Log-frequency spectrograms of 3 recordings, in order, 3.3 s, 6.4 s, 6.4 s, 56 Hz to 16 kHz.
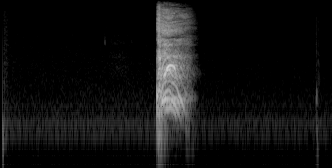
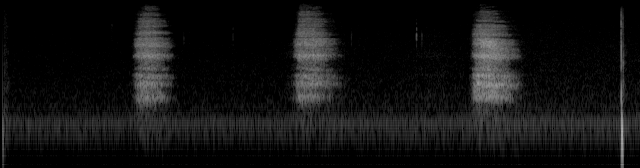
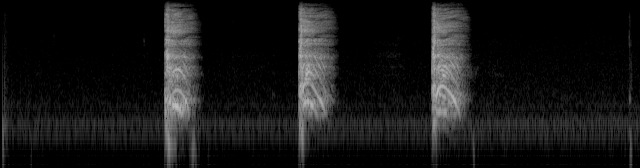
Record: {"cough_length": "3.3 s", "cough_amplitude": 10465, "cough_signal_mean_std_ratio": 0.22, "exhalation_length": "6.4 s", "exhalation_amplitude": 1673, "exhalation_signal_mean_std_ratio": 0.32, "three_cough_length": "6.4 s", "three_cough_amplitude": 8205, "three_cough_signal_mean_std_ratio": 0.28, "survey_phase": "beta (2021-08-13 to 2022-03-07)", "age": "65+", "gender": "Male", "wearing_mask": "No", "symptom_none": true, "smoker_status": "Never smoked", "respiratory_condition_asthma": false, "respiratory_condition_other": false, "recruitment_source": "REACT", "submission_delay": "6 days", "covid_test_result": "Negative", "covid_test_method": "RT-qPCR"}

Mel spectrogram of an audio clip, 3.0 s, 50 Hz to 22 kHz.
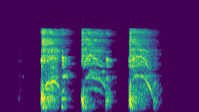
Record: {"three_cough_length": "3.0 s", "three_cough_amplitude": 27211, "three_cough_signal_mean_std_ratio": 0.47, "survey_phase": "beta (2021-08-13 to 2022-03-07)", "age": "18-44", "gender": "Male", "wearing_mask": "No", "symptom_cough_any": true, "symptom_fever_high_temperature": true, "symptom_headache": true, "symptom_change_to_sense_of_smell_or_taste": true, "symptom_onset": "2 days", "smoker_status": "Never smoked", "respiratory_condition_asthma": false, "respiratory_condition_other": false, "recruitment_source": "Test and Trace", "submission_delay": "1 day", "covid_test_result": "Positive", "covid_test_method": "RT-qPCR"}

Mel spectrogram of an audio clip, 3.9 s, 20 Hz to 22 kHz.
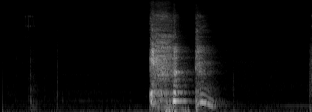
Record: {"cough_length": "3.9 s", "cough_amplitude": 8668, "cough_signal_mean_std_ratio": 0.28, "survey_phase": "beta (2021-08-13 to 2022-03-07)", "age": "65+", "gender": "Female", "wearing_mask": "No", "symptom_none": true, "smoker_status": "Never smoked", "respiratory_condition_asthma": false, "respiratory_condition_other": false, "recruitment_source": "REACT", "submission_delay": "1 day", "covid_test_result": "Negative", "covid_test_method": "RT-qPCR", "influenza_a_test_result": "Negative", "influenza_b_test_result": "Negative"}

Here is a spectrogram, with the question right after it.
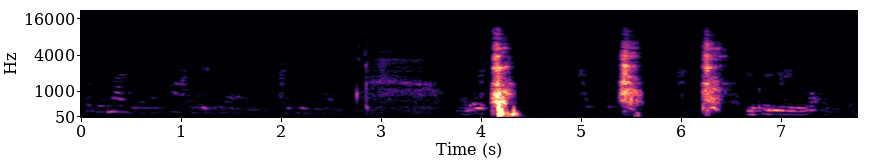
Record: {"exhalation_length": "7.8 s", "exhalation_amplitude": 26719, "exhalation_signal_mean_std_ratio": 0.22, "survey_phase": "beta (2021-08-13 to 2022-03-07)", "age": "45-64", "gender": "Female", "wearing_mask": "No", "symptom_headache": true, "smoker_status": "Current smoker (11 or more cigarettes per day)", "respiratory_condition_asthma": false, "respiratory_condition_other": false, "recruitment_source": "REACT", "submission_delay": "2 days", "covid_test_result": "Negative", "covid_test_method": "RT-qPCR", "influenza_a_test_result": "Unknown/Void", "influenza_b_test_result": "Unknown/Void"}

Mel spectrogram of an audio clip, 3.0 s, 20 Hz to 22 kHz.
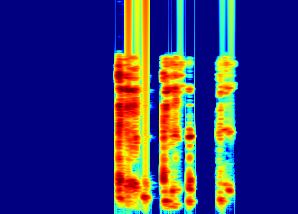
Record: {"cough_length": "3.0 s", "cough_amplitude": 30121, "cough_signal_mean_std_ratio": 0.31, "survey_phase": "beta (2021-08-13 to 2022-03-07)", "age": "18-44", "gender": "Female", "wearing_mask": "No", "symptom_runny_or_blocked_nose": true, "symptom_onset": "8 days", "smoker_status": "Never smoked", "respiratory_condition_asthma": true, "respiratory_condition_other": false, "recruitment_source": "REACT", "submission_delay": "1 day", "covid_test_result": "Negative", "covid_test_method": "RT-qPCR"}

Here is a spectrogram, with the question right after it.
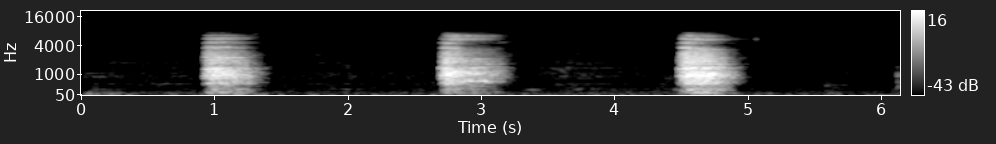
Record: {"exhalation_length": "6.1 s", "exhalation_amplitude": 32213, "exhalation_signal_mean_std_ratio": 0.33, "survey_phase": "beta (2021-08-13 to 2022-03-07)", "age": "45-64", "gender": "Male", "wearing_mask": "No", "symptom_none": true, "smoker_status": "Never smoked", "respiratory_condition_asthma": false, "respiratory_condition_other": false, "recruitment_source": "REACT", "submission_delay": "4 days", "covid_test_result": "Negative", "covid_test_method": "RT-qPCR"}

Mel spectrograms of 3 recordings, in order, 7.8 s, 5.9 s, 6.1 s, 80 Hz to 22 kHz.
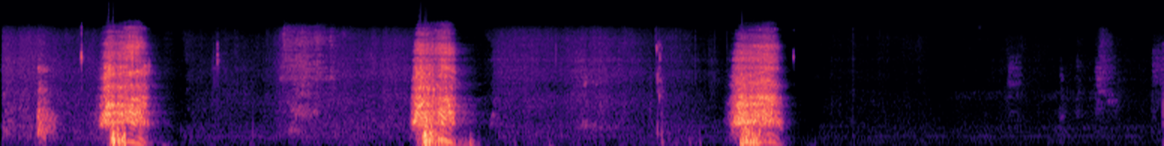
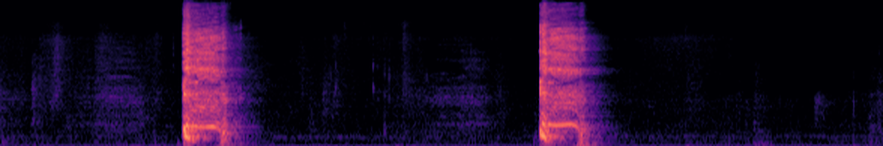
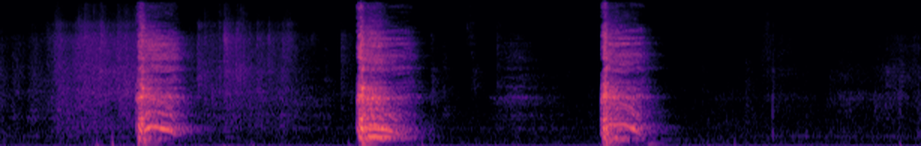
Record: {"exhalation_length": "7.8 s", "exhalation_amplitude": 32767, "exhalation_signal_mean_std_ratio": 0.28, "cough_length": "5.9 s", "cough_amplitude": 28685, "cough_signal_mean_std_ratio": 0.24, "three_cough_length": "6.1 s", "three_cough_amplitude": 10135, "three_cough_signal_mean_std_ratio": 0.31, "survey_phase": "alpha (2021-03-01 to 2021-08-12)", "age": "65+", "gender": "Male", "wearing_mask": "No", "symptom_cough_any": true, "symptom_fever_high_temperature": true, "symptom_headache": true, "smoker_status": "Ex-smoker", "respiratory_condition_asthma": false, "respiratory_condition_other": false, "recruitment_source": "Test and Trace", "submission_delay": "2 days", "covid_test_result": "Positive", "covid_test_method": "RT-qPCR", "covid_ct_value": 27.7, "covid_ct_gene": "ORF1ab gene", "covid_ct_mean": 28.5, "covid_viral_load": "440 copies/ml", "covid_viral_load_category": "Minimal viral load (< 10K copies/ml)"}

